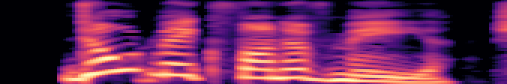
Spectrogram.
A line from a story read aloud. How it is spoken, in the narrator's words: snapped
